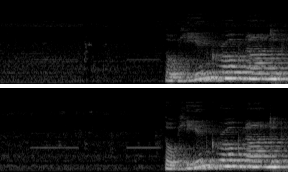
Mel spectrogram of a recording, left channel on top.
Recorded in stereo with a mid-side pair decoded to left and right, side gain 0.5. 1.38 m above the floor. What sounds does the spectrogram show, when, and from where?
1.6 s a woman speaking: 50° right, 0.7 m; by 2.9 s 35° right, 1.5 m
